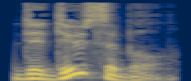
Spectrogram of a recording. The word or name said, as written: deducible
